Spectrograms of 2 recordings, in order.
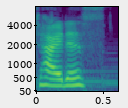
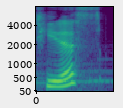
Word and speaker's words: Tidus: Um first off, one is that Tidus, I've been saying Tidus. I do believe from what I've heard that that tends to be a pretty North American or maybe Western pronunciation of the name, but that it actually is canonically pronounced Tidus.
